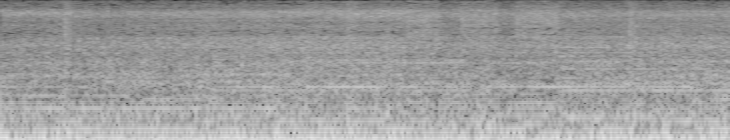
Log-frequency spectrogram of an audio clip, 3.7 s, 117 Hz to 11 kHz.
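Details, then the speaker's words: 1956 Ford Thunderbird, surging since purchase: deep, uneven loping idle rising and falling; starting fluid sprayed at the carburetor seal levels it out, showing a vacuum leak at the carb seal. "So the car's surging. Been doing it ever since I got it."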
